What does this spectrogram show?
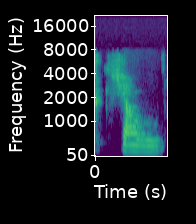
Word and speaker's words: kshang: The seed syllable is Kshang, K-S-H-A-N-G.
